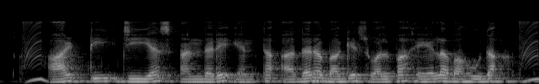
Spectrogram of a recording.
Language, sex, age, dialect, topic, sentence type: Kannada, female, 18-24, Coastal/Dakshin, banking, question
